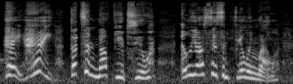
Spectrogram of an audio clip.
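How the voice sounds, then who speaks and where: High-pitched, spirited young sister. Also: female voice, very animated, normal speed. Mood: protective, bossy. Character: spirited, caring young sister, bossy yet supportive. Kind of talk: scripted video game dialogue.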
